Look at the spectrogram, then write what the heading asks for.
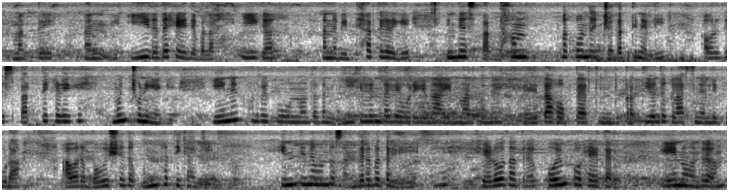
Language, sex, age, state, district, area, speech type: Kannada, female, 30-45, Karnataka, Dharwad, rural, spontaneous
